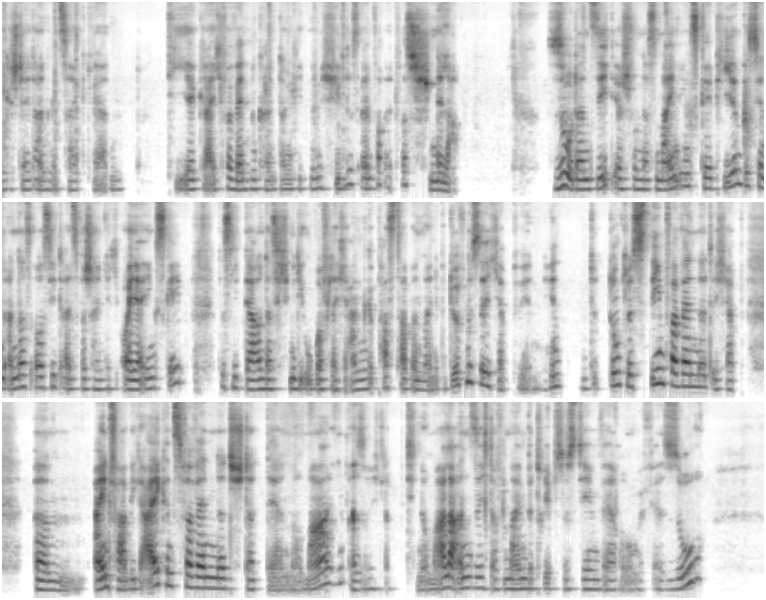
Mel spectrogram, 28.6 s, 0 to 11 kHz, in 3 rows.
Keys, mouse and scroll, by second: 1.3 middle click, 1.6 click, 1.8 click, 3.8 scroll down 2, 4.6-6.6 scroll down 4, 8.5-10.0 drag, 26.6 ctrl+scroll up 2, 27.1-27.9 ctrl+scroll up 4.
